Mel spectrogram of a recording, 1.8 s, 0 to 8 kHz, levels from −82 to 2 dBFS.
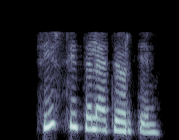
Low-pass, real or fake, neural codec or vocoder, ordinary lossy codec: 7.2 kHz; real; none; AAC, 16 kbps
